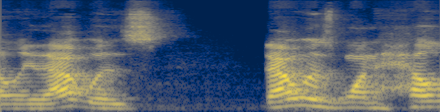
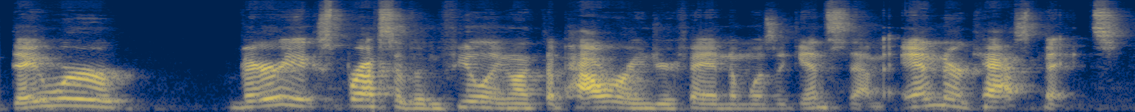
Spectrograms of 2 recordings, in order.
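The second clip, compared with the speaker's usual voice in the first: ordinary delivery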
